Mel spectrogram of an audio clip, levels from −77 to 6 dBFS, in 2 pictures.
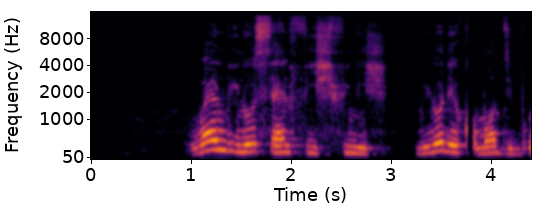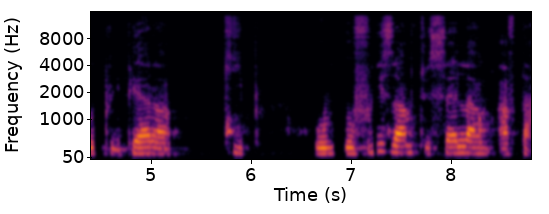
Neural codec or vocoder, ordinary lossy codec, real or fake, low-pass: none; none; real; 14.4 kHz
